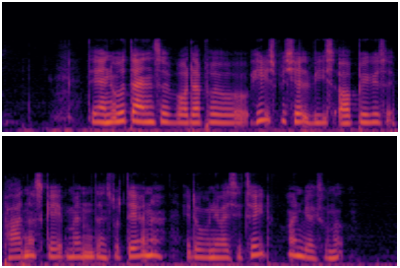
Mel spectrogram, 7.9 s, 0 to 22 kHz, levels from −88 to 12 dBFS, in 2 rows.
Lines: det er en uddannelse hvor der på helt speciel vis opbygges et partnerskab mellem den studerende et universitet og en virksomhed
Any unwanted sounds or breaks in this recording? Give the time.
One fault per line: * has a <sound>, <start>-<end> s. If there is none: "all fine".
all fine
